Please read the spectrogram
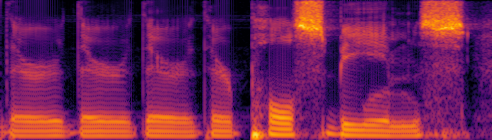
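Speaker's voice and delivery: slow, deliberate correction of the word pulse; spelling it out for the friends, stressing pulse; careful correction. Shown as a demonstration. Insisting to friends on "pulse beams" slowly. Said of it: "it's important".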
